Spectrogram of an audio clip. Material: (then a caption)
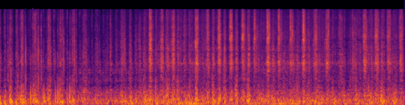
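Soap. A small, solid, pale bar of soap is held close to the microphone and scraped with fingernails, with flakes falling onto a cloth. Rapid, uneven scratching strokes come as bright, crackly bursts over a steady low rumble, at roughly two strokes per second.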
